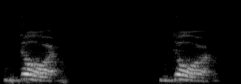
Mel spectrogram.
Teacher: the mouth positioning is a bit tenser. So that makes it long. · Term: long or sound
